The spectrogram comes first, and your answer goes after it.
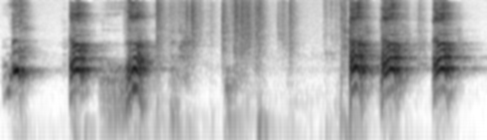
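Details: Pomeranians Sam and Marin in duet barking. Loud yapping barks open and close the passage. Softer, lower grumbling and growl-like sounds fill the quiet middle stretch.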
